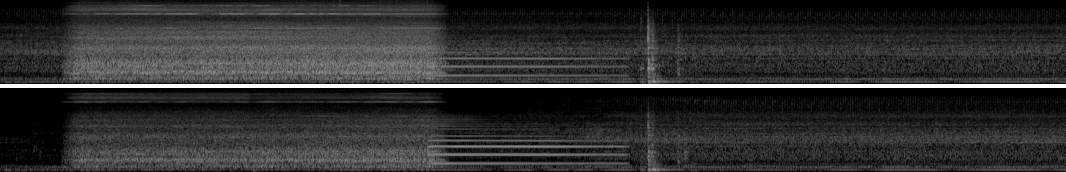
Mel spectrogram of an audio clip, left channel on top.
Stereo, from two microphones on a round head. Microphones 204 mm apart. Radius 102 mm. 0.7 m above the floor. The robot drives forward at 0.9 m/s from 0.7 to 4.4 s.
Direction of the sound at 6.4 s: 35° left (ahead or behind).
